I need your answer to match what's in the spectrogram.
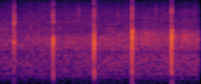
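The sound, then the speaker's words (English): Clapping for a group of American Rhodes scholars, in a slow, even rhythm, about five sharp, crisp claps roughly a third of a second apart, over a faint steady hiss, with no one speaking. “I'd like everybody to give this group a round of applause.”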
